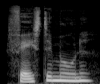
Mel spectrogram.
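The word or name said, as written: fastemåned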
